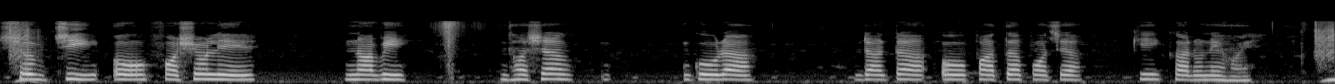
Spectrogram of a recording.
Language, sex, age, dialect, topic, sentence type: Bengali, female, <18, Standard Colloquial, agriculture, question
